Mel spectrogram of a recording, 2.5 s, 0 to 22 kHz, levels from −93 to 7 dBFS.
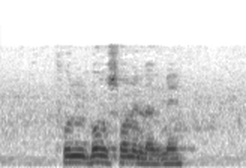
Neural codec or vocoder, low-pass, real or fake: none; 7.2 kHz; real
